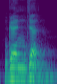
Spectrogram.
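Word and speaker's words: grandeur: तो जब भी डी के बाद ई यू आर आए तो वह ज प्रोनाउंस किया जाता है, ग्रेंजर।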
